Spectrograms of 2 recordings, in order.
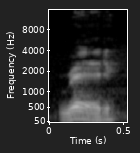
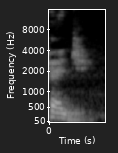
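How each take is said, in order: First: It is said with an English pronunciation. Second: It is said with a Portuguese-style pronunciation. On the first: The speaker calls it right. "this is how red would look like in English pronunciation" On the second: The speaker calls it wrong. "this is how I would pronounce it"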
